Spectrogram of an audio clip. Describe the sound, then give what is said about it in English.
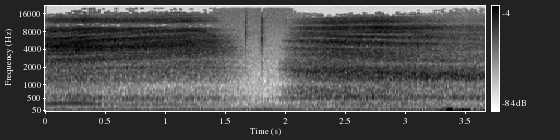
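Deep ocean-like breathing, slow breaths drawn through a narrowed throat for a meditative breathing practice. A long, steady, breathy hiss dips into a brief pause, then another long hiss follows, with no talk. “I'm a big fan of really kind of deep, like oceanic breaths, right? So you're like,”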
